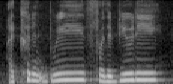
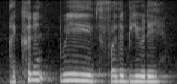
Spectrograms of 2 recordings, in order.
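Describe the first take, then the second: No difference in how they are said.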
